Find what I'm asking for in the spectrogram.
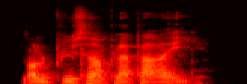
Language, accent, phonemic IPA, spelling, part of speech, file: French, France, /dɑ̃ lə ply sɛ̃pl a.pa.ʁɛj/, dans le plus simple appareil, adjective, LL-Q150 (fra)-dans le plus simple appareil.wav
- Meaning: in one's birthday suit, naked as a jaybird, in all one's glory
